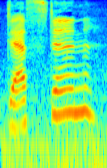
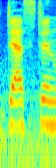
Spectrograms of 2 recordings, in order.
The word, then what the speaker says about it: Destin: and he'll sure officer destined it is destined like the city in Florida d est I in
